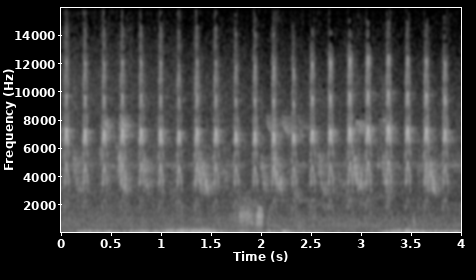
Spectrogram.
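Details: Nestling middle spotted woodpeckers being fed give a regular train of sharp, high squeaks about three times a second, with a brief lower, harsher note near two seconds and some low rumbling noise.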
